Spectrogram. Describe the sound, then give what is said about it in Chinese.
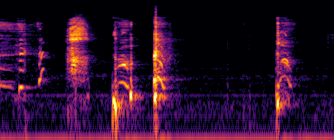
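Harsh coughing from someone choking on their own saliva: several sharp, loud bursts in quick succession mixed with throat clearing, heard alone without speech. “啊，哦，不好意思，我太激动了，激动的我都要被自己口水呛死了”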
